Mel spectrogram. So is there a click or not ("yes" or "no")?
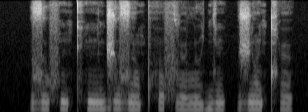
no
